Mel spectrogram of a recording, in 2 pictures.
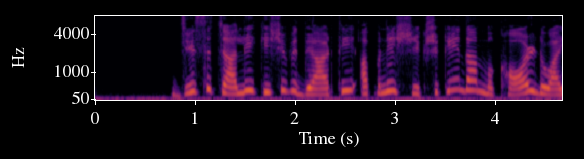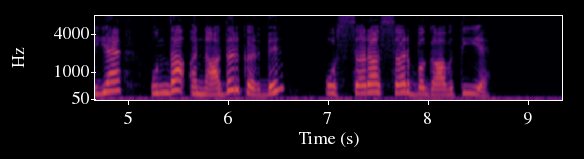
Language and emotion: Dogri, disgusted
